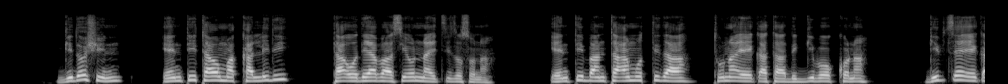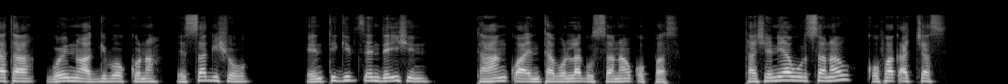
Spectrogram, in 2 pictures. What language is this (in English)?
Gofa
